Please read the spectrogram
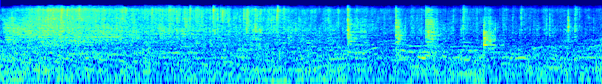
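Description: A raw egg frying on a hot flat-top griddle. It sizzles loudest as it lands, about the start, then settles into a steadier fry with a few sharp crackles.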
